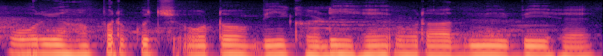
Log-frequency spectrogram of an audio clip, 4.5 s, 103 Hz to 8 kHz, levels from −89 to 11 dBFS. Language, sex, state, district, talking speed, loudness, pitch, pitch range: Hindi, male, Uttar Pradesh, Saharanpur, 160 wpm, -18 LUFS, 120 Hz, 115-125 Hz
